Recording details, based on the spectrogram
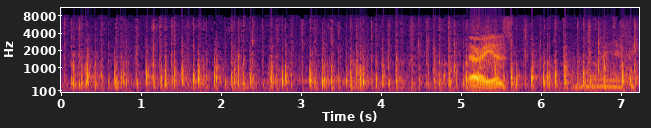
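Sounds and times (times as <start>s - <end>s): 
horse hooves clopping while pulling a wagon: 0.0s - 7.2s
wagon rattling behind a horse: 0.0s - 7.2s
speech: 5.1s - 5.7s.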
